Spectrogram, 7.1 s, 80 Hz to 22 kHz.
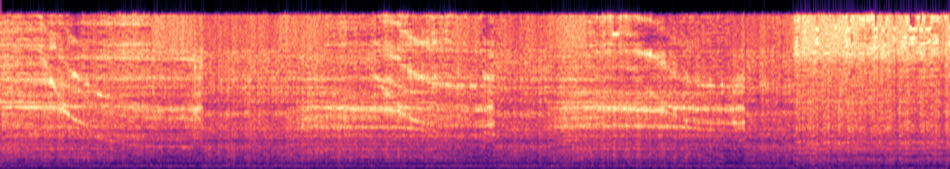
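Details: Normal cutting on a bandsaw (the shop has a 1930s 36" Oliver and a 17" Grizzly) making release cuts around a tight curve: steady motor hum with a hissing rasp as the blade cuts, pausing between short passes, no rattle or squeal.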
